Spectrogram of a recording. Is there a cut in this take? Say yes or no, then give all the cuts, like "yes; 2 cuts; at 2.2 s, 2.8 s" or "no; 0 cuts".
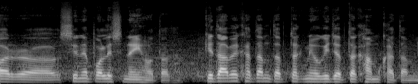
yes; 1 cut; at 1.9 s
